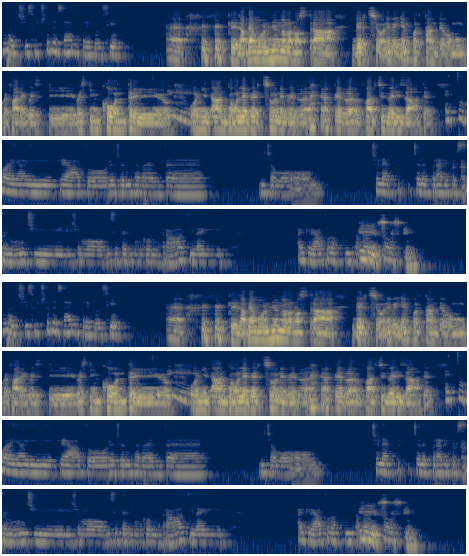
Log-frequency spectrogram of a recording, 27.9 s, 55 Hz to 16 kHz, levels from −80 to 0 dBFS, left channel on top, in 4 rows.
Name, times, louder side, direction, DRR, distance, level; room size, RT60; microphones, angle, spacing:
voice 1, 0.0-1.7 9.4-10.0 13.6-17.0 17.8-18.7 19.5-19.8 20.1-24.2 25.3-26.8, equal, 5° right, 0 dB, 2.0 m, -41 dB
voice 2, 2.5-9.5 9.8-13.4 20.8-20.9 26.3-27.1, left 1 dB, 35° left, 3 dB, 1.8 m, -27 dB
11.0 x 7.3 x 3.6 m, 0.34 s
head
